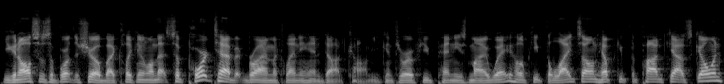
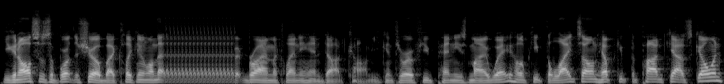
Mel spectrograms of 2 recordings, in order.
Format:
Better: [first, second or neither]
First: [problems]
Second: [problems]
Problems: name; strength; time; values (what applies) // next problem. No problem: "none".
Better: first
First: none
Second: audio freezing; at 1.5 s for 0.5 s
